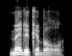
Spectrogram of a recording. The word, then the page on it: medicable: British English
